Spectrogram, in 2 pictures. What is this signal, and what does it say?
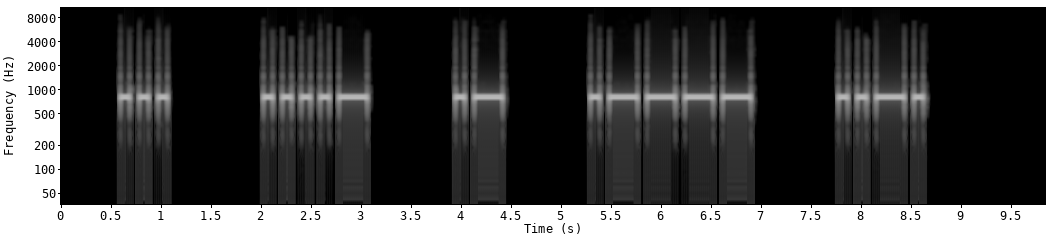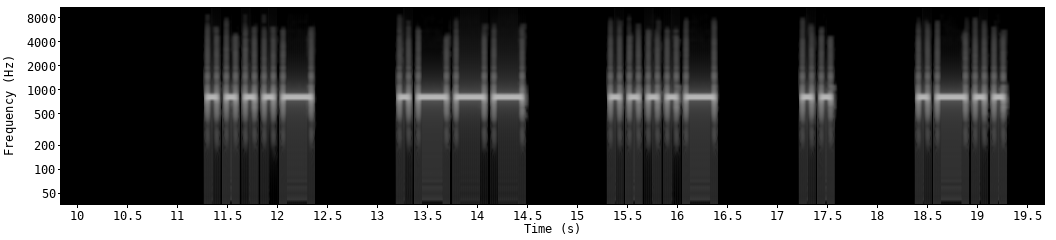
Morse code, heard as a keyed tone, about 13 wpm, spaced as for 7 wpm, 800 Hz. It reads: S4A1F 4J4IL
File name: LEZIONI / 8 YJ45 / 8 YJ4 ws 12wpm 3249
